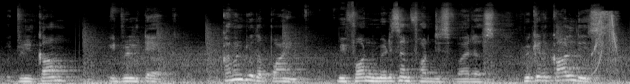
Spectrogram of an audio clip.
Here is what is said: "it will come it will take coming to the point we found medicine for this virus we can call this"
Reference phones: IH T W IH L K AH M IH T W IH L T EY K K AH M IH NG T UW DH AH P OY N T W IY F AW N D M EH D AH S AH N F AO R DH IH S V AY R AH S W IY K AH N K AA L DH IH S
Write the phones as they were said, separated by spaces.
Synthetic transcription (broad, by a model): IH T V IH L K AH M IH T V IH L T EY K K AH M IH NG T UW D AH P OY N T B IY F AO D M EH D AH S AH N F AO R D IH S V AY R AH S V IY K AH N K AA L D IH S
